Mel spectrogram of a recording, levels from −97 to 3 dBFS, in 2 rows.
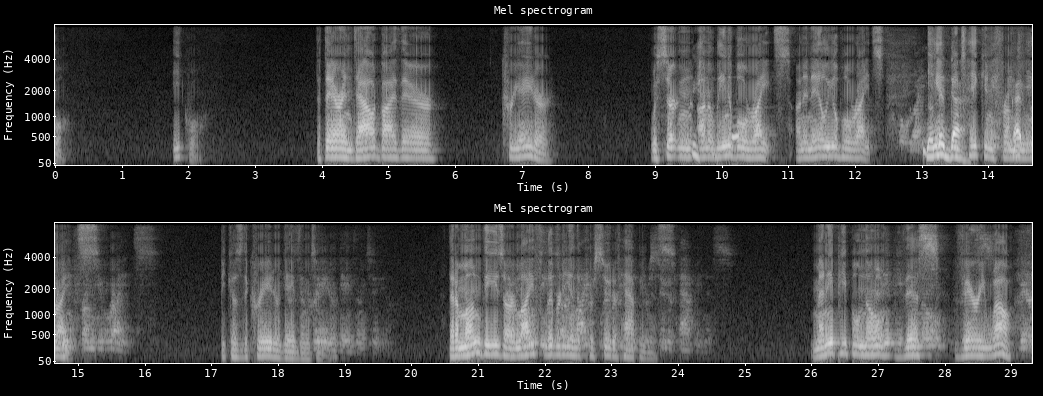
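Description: A block size mismatch (padded) runs through the whole clip. Each 512-sample block read by one stage arrives only partly filled, and the rest is zeros. That gives a steady buzz at 86.1 Hz. The speech also runs slow, at 0.938 times normal speed, with its timbre unchanged.

From 9.74 to 11.45 s, the speech dips, falling by as much as about 40 dB for roughly one and a half seconds in total. This is likely speech suppressed in double talk. The echo canceller turned the talker down while the far side was also speaking.

Echo leak follows from 12.54 to 13.07 s, 14.0 to 16.14 s, 18.17 to 19.65 s, 21.44 to 24.75 s, 26.95 to 28.74 s and 29.1 to 29.31 s. A copy of the speech returns 826 ms late, about 15 dB down, and about 20 dB down at 18.17 s. The likely cause is a loudspeaker's echo getting past the canceller.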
